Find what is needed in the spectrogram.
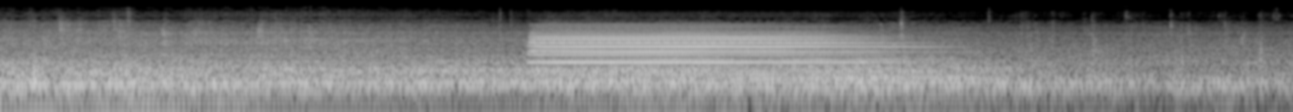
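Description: A light-rail tram's horn sounds once, about two and a half seconds in: a sudden steady chord of several tones held for about a second and a half, then fading away over the next second, over a steady low hum.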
